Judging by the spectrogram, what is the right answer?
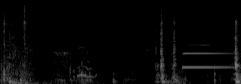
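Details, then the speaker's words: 2012 Hyundai Genesis sunroof: thin steady electric whir, no engaging clunks; motor gear teeth stripped, so the motor just spins in place. "yeah yeah you hear that noise the teeth is stripped out and it's just the motor's just spinning in that spot"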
